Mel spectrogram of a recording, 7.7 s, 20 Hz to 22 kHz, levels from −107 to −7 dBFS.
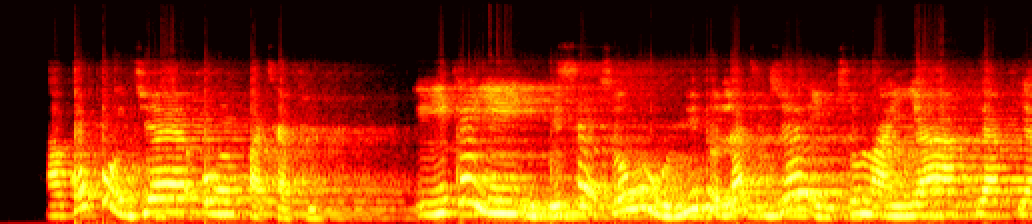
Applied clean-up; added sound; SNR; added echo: none; none; none; reverberation time 2.1 s.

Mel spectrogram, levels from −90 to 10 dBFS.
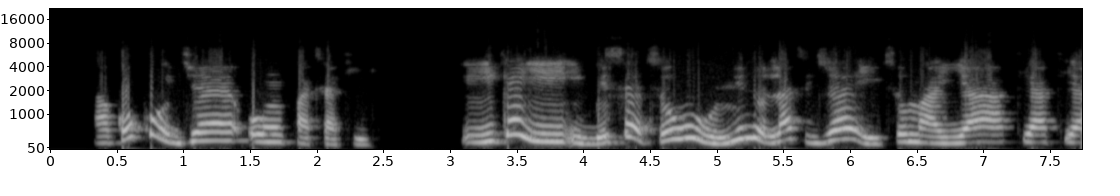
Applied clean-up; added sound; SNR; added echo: none; none; none; none.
